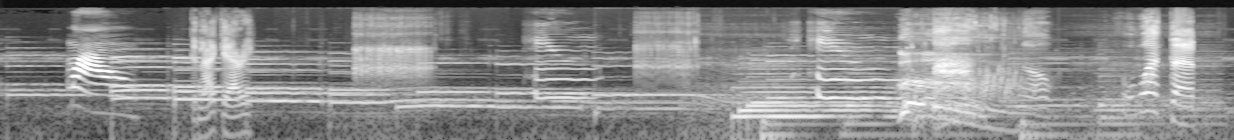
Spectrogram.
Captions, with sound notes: [meowing] Good night, Gary. [snoring] Oh! Oh. What the?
